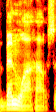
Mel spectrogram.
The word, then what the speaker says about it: Benoist: a historic house called the Benoit House, and it's spelled Benoist.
